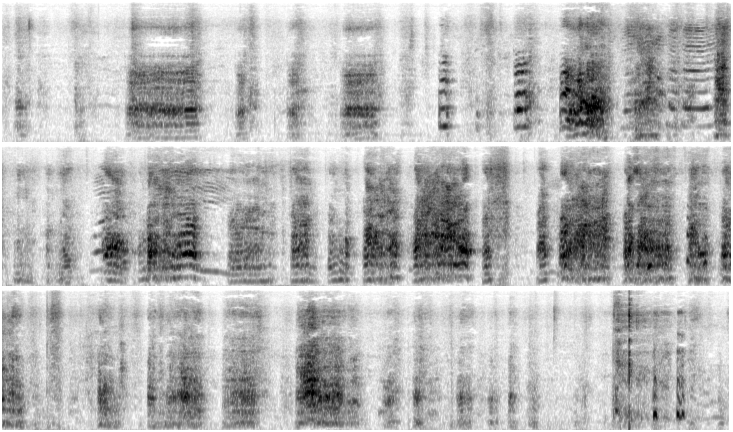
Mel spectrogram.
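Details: Pit Bulls wrestling and playing with a man on a bed: rapid, throaty growls and grunting vocalizations in irregular bursts throughout, with a human voice mixed in at times.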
